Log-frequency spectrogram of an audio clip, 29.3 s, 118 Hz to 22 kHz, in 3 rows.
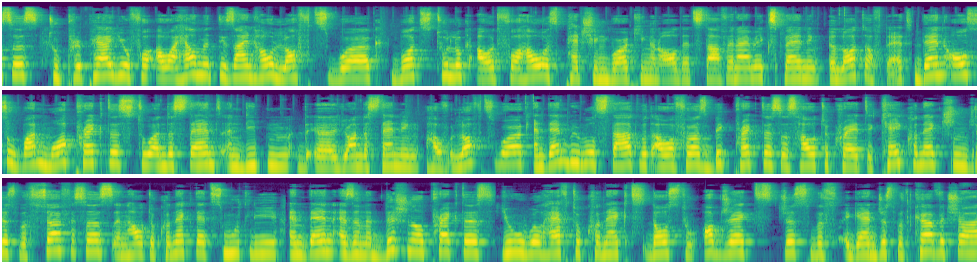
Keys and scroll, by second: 9.1 Tab, 22.3 e.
